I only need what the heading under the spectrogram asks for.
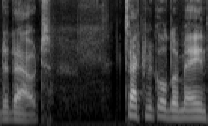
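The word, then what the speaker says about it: Teknikal: admit I I had to sound it out technical domain says I'm just more amazed you pronounce my name right I'm like I literally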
